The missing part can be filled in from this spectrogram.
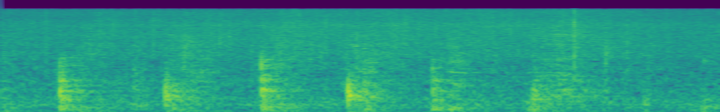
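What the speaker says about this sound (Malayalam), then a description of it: "ഇതിൻ്റെ രണ്ടിൻ്റെ റോ ടേസ്റ്റ് ഒന്ന് മാറി വരുന്നത് വരെ നമ്മൾ ലോ ഫ്ലെയിമിൽ വെച്ചൊന്ന് ഇളക്കി കൊടുക്കുക" Half a teaspoon of chili flakes is stirred in a pan on a low flame for veg spring roll filling, giving about seven rhythmic scraping strokes over a soft, steady sizzle, no voices.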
